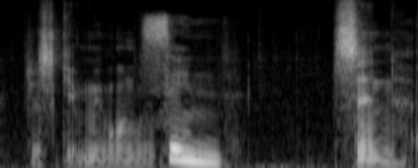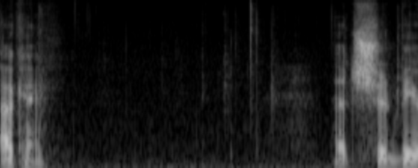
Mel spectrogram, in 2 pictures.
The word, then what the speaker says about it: Sindh: Is it pronounced Sindh? S-I-N or Sindh? I'm just gonna make sure real quick using this. Just give me one moment. Sindh.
